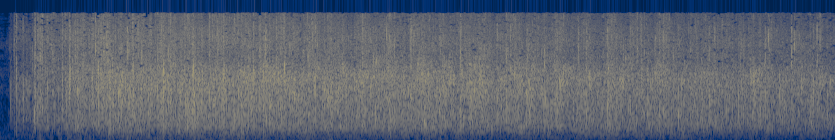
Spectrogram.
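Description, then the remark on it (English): A crowd applauds loudly and steadily for several seconds to welcome a speaker, the dense clapping holding an even level throughout with no one speaking over it. “Some people clap, but I just was praising God.”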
